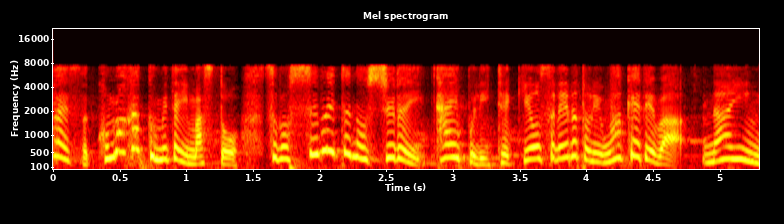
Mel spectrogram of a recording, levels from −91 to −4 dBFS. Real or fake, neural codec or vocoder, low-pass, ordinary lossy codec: fake; codec, 16 kHz, 0.9 kbps, LongCat-Audio-Codec; 7.2 kHz; none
